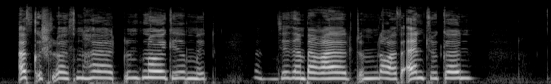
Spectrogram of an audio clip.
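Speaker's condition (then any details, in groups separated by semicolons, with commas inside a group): Deafness; not born deaf, hearing school, spoken mother tongue, sign language learned later, uses Zupack and Basslet bass devices; lip-reads without interpreter, bilingual in spoken and sign language; speaks aloud, hearing people forget deafness, voice different and louder on stage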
